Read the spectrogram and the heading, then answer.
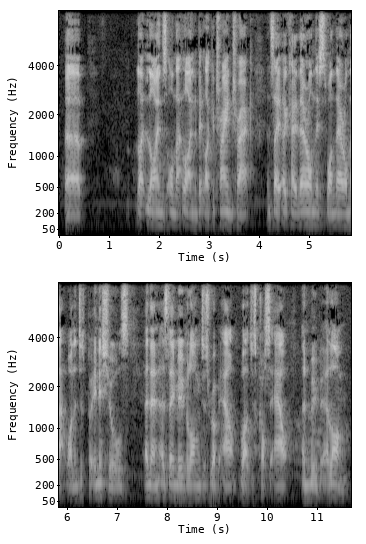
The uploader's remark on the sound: recorded at GROGMEET19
